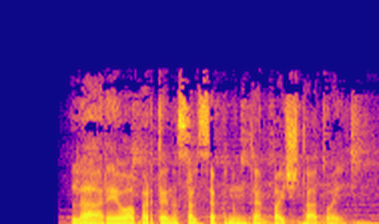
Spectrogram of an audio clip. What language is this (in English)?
Esperanto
